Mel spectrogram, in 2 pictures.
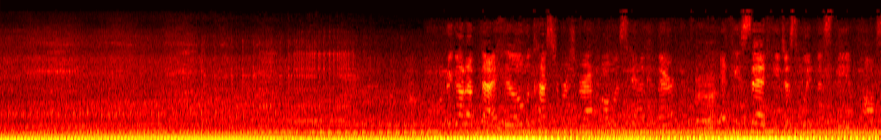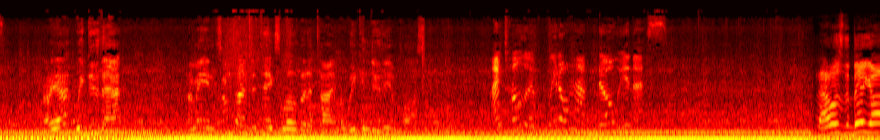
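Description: Heavy off-road wrecker truck's engine heard from inside the cab, running hard and steady as it climbs out, its note shifting up about five seconds in and again past the middle. Muffled talk and laughter over it.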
